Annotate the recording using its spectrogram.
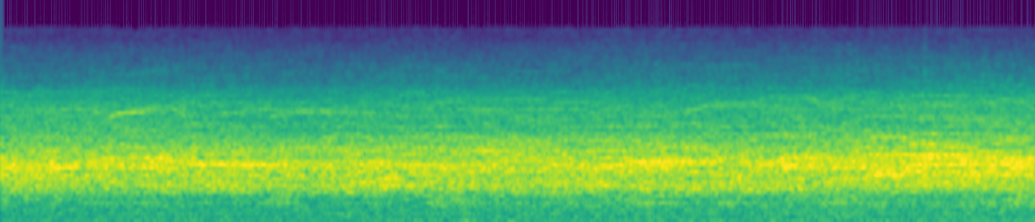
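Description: A large crowd cheers and sings along in a big arena.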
